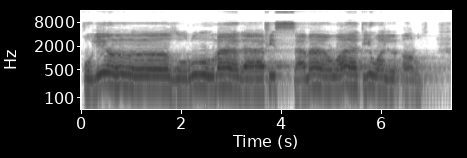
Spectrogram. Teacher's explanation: یہاں پر الف لام حروف شمسی سین کے شروع میں ہے تو الف لام دونوں کو نہیں پڑھیں گے · والارض یہاں پر را ساکنہ سے پہلے حمزہ کے اوپر زبر ہے تو را کو پر پڑھیں گے۔ ضاد حروف مستعلیہ میں سے پر پڑھیں گے، اور وقف کی صورت میں زیر سکون سے بدل جائے گا · ما میں اور ذا میں دونوں میں الف مدہ ہے، 1 الف کے برابر کھینچیں گے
